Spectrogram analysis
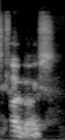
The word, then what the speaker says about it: Phobos: no, Um, I learned it's Phobos. oh, okay, got it. It sounds like if you say Phobos with a British accent. Yeah, Oi, Phobos. Phobos.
